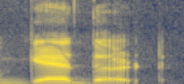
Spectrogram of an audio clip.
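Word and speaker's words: gathered: फिर ईडी में जो ई है वो साइलेंट है, तो गैदर्ड।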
